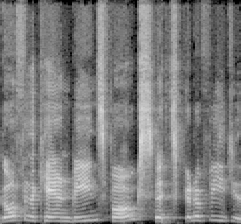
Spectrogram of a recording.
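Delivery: loud, high-pitched, urgent shouting. Recalling everyone buying toilet paper during the disease, advising folks: screaming. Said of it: "I'm screaming".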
